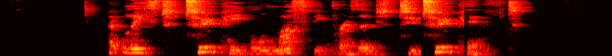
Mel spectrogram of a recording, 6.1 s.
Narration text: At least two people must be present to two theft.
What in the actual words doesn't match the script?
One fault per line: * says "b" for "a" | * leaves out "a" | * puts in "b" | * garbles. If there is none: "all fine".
all fine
